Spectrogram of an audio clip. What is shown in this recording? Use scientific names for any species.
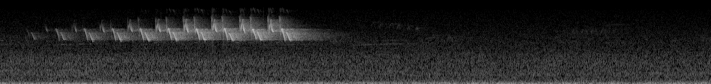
Seiurus aurocapilla, Poecile atricapillus, Setophaga caerulescens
